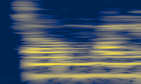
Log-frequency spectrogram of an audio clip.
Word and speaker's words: come: Jadi, tulisan comel itu bacanya come.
